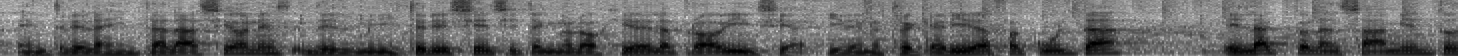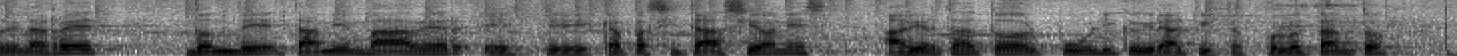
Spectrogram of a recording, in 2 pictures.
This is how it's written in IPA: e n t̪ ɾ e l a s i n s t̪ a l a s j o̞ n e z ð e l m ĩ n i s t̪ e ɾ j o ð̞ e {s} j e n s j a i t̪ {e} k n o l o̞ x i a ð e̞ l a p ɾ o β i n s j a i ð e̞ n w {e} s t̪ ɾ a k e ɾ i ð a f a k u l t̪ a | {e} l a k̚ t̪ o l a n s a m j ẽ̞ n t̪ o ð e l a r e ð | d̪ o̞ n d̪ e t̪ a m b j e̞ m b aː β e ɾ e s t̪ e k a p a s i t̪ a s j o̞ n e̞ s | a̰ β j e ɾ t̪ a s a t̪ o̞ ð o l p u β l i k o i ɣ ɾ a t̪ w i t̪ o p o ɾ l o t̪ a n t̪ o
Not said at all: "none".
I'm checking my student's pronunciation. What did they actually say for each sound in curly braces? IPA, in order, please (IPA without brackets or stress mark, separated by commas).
s, e, e, e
